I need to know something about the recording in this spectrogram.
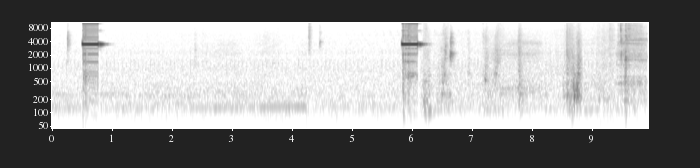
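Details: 2014 Itasca Impulse RV, over 10-year-old propane leak detector at end of life: two short, shrill beeps about five seconds apart; detector replaced.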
